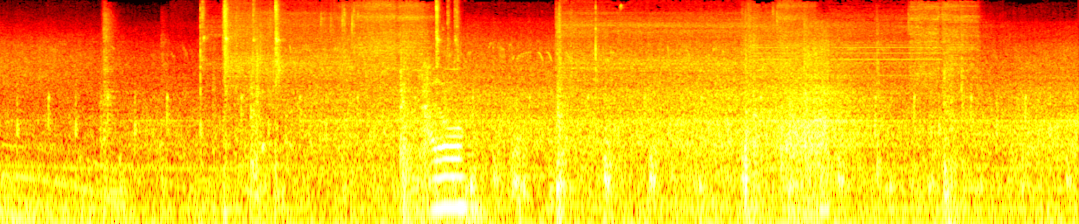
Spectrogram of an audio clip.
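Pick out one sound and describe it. A bus engine idles with a low steady hum.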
